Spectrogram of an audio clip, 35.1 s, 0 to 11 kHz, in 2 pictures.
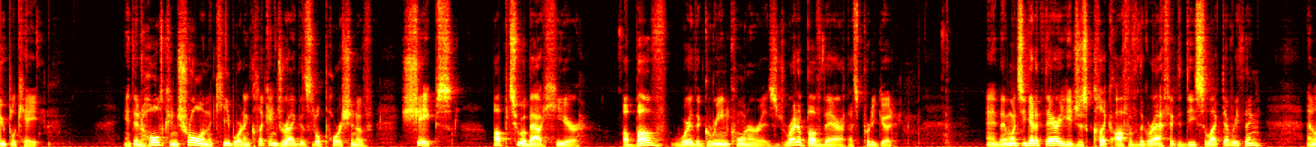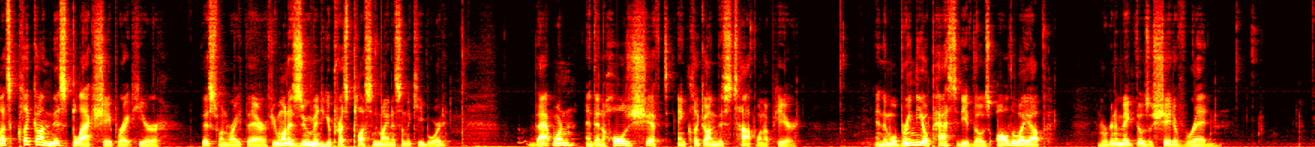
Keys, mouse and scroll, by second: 0.5 click, 3.5-8.6 ctrl+drag, 10.6-12.9 ctrl+drag, 15.0 click, 18.8 click, 19.9 ctrl+scroll up 2, 21.2 1, 22.2 =, 22.4 -, 22.6 =, 23.8 1, 27.4 shift+click, 30.7 click, 34.2 click.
